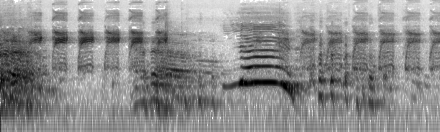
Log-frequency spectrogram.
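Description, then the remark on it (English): A children's push-toy duck quacks over and over in steady bursts, loud, with people talking and cheering over it and one long drawn-out honk in the middle. “It keeps going. I know, it's a very insistent duck.”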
